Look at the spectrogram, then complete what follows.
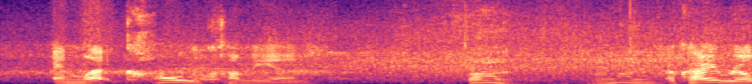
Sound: mutters

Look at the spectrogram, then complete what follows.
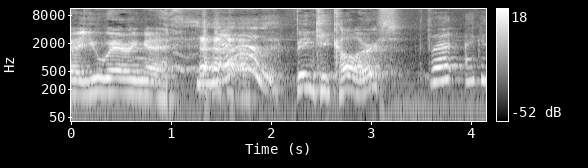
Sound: laughs

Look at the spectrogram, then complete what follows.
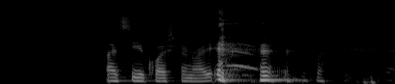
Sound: laughing

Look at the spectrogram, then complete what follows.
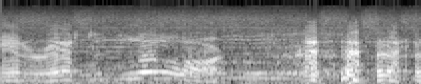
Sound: laughter

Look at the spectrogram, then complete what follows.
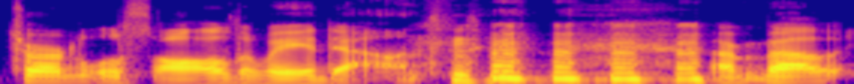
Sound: chuckling

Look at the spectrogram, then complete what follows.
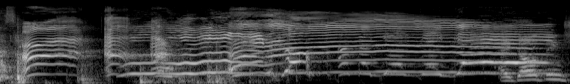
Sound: babbles

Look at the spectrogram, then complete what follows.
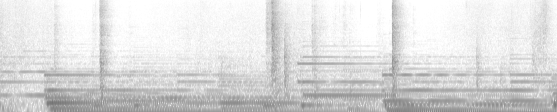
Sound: light switch clicking

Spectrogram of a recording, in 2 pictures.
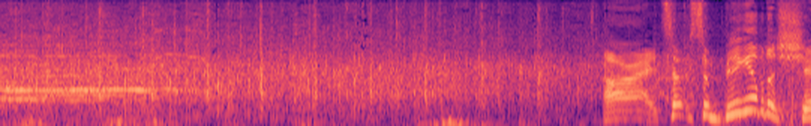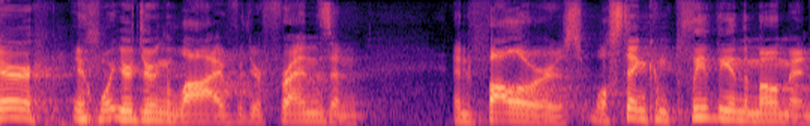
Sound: cheering

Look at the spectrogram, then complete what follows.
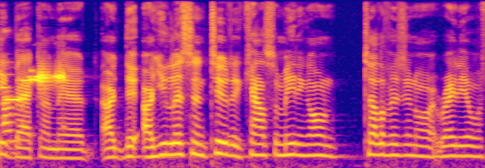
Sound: feedback

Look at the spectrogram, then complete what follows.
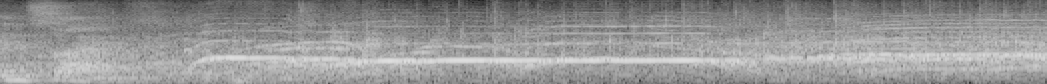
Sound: cheering and clapping

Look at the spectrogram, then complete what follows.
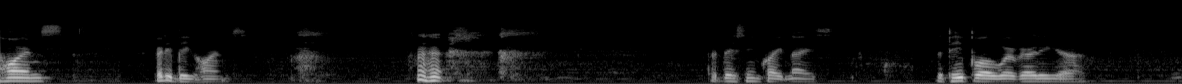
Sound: laughter

